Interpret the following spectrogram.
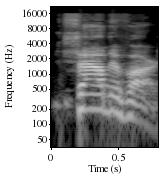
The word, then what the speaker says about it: Saldivar: No one ever says it right, but it's Saldivar. Saldivar. Even though I'm white, I'm Mexican. Saldivar.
